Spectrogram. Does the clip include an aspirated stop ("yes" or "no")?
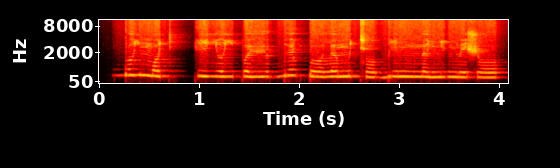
no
